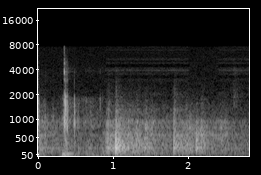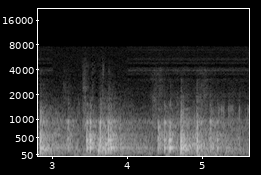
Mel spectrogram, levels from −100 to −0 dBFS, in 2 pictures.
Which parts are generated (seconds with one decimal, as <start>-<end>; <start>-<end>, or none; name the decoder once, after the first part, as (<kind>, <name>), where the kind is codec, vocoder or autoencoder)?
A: 0.9-2.0 (autoencoder, DAC-VAE); 2.4-3.0; 4.0-5.6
